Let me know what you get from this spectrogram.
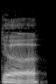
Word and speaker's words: LMDH: because he says pronounced duh, because simplified hybrid,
